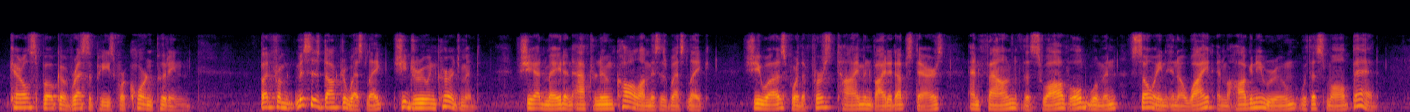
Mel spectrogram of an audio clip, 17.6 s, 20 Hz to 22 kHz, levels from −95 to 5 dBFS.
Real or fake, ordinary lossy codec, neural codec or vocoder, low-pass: real; Opus, 24 kbps; none; 7.2 kHz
